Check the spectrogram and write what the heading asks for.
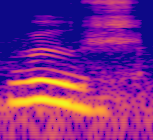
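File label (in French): "rouges" French adjective, feminine plural; Colors and Adjectives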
